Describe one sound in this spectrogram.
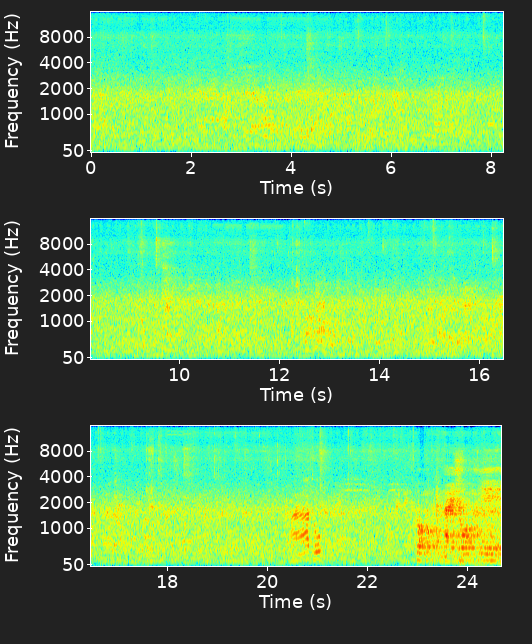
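A crowd of men and women murmurs and chatters in a large echoing hall.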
